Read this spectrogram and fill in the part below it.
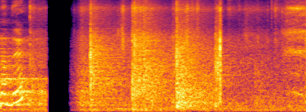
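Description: Flip-flops slap on stairs.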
